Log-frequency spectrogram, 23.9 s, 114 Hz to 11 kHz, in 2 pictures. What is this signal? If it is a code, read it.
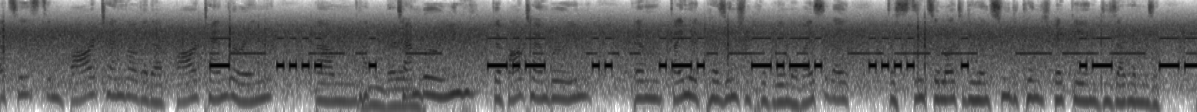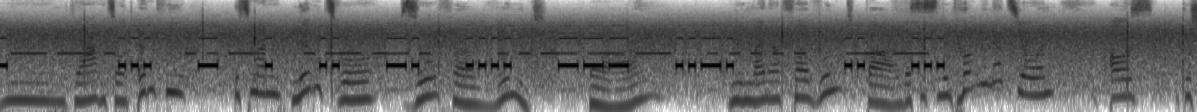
Morse code, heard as a keyed tone, machine-sent, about 19 wpm, spaced as for 12 wpm, 760 Hz, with static crashes, a weaker station near 1240 Hz and speech in German. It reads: THE KIRCHE AM STEINHOF IS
